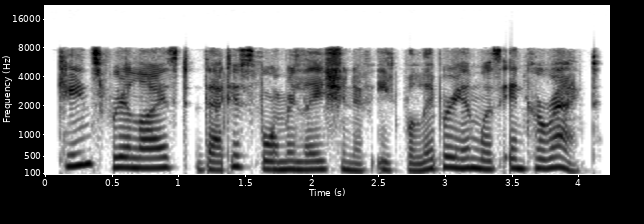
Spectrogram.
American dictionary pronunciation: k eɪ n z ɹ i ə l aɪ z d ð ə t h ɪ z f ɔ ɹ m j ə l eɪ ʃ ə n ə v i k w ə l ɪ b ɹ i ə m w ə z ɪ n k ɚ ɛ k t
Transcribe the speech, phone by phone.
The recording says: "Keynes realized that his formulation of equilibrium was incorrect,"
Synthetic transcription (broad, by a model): k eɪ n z ɹ i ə l aɪ z ð ə t h ɪ z f ɔ ɹ m j ə l eɪ ʃ ə n ə v i k w ə l ɪ b ɹ i ə m w ə z ɪ n k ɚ ɛ k t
